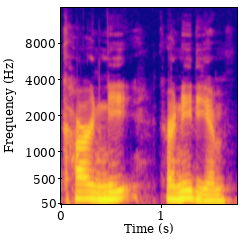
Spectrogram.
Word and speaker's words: Kanidm: Pronounce like Carnidm, maybe all with the same stress. Carnidm, I don't know where the R comes from.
